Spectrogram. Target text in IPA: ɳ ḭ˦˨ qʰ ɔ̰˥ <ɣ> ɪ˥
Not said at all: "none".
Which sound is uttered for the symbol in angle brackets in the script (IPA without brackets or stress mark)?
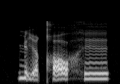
h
